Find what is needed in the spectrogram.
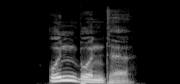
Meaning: inflection of unbunt: 1. strong/mixed nominative/accusative feminine singular 2. strong nominative/accusative plural 3. weak nominative all-gender singular 4. weak accusative feminine/neuter singular
- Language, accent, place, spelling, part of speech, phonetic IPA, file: German, Germany, Berlin, unbunte, adjective, [ˈʊnbʊntə], De-unbunte.ogg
